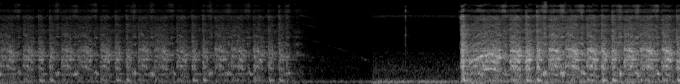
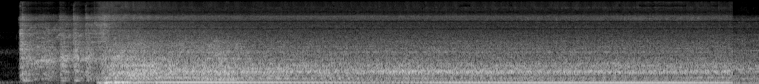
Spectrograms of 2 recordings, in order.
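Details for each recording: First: 2021 Camaro SS V8 during a heads-and-cam build, cranking: the starter turns with an uneven, lopsided rhythm of about three beats a second and no firing. Several cylinders have no compression because the pushrods, the 8-inch ones chosen, turned out too long. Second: 2021 Camaro SS V8, crash-repaired and being built up with heads and cam. It is first started after fresh engine and transmission oil and antifreeze, with the battery reconnected: it catches after a brief crank, flares, then settles to a smooth, even burble. No warnings shown. Normal.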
